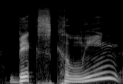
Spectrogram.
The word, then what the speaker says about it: Bix Caleen: I also talked to Adria Arjona, who's playing a new character, Bix Caleen, I believe is how you pronounce it, That's right.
